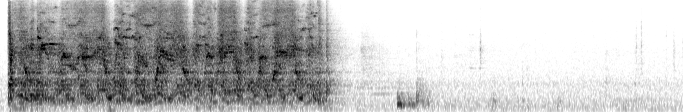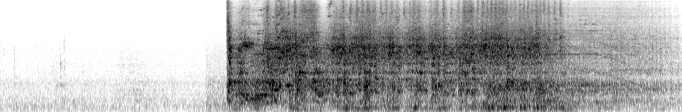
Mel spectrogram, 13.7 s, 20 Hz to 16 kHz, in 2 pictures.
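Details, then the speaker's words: 1977 Chevy Nova small block, not starting after months parked, new battery and starter ground jumper: fast cranking, then a second crank that catches and sputters; ignition timing too retarded, being advanced step by step to fix no-start. "so it is finally trying to start here it's just me out here in the pole barn so i'm having to make like some timing adjustments go try it make another timing adjustment go try it"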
